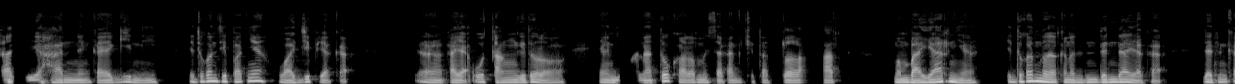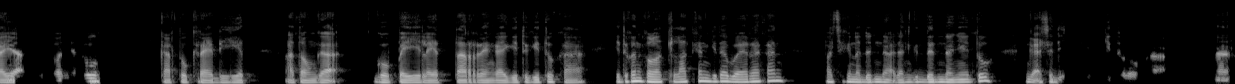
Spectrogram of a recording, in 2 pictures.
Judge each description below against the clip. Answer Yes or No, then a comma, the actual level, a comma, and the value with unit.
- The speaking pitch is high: No, low, 105 Hz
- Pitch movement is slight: No, average, 3.1 semitones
